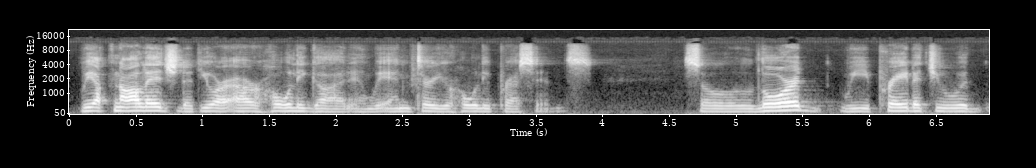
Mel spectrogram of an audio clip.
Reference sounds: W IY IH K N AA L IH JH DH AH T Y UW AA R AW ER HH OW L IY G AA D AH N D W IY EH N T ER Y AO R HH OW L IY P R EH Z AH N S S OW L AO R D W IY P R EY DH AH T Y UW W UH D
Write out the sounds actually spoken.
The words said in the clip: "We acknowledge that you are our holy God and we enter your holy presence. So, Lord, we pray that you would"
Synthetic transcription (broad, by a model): W IY IH K N AA L IH JH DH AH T Y UW AA R AW ER HH OW L IY G AA D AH N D W IY EH N T ER Y AO R HH OW L IY P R EH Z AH N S S OW L AO R D W IY P R EY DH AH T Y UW W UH D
